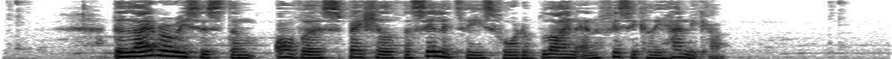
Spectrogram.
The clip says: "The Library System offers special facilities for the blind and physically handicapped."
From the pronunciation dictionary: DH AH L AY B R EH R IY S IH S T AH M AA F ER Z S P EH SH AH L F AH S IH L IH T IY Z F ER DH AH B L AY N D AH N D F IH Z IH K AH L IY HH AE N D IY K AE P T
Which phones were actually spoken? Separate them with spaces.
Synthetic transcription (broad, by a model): DH AH L AY B R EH R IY S IH S T AH M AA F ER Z S P EH SH AH L F AH S IH L IH T IY Z F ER DH AH B L AY N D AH N F IH Z IH K AH L IY HH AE N D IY K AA P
